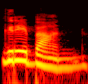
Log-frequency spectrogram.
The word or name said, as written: गरीबान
